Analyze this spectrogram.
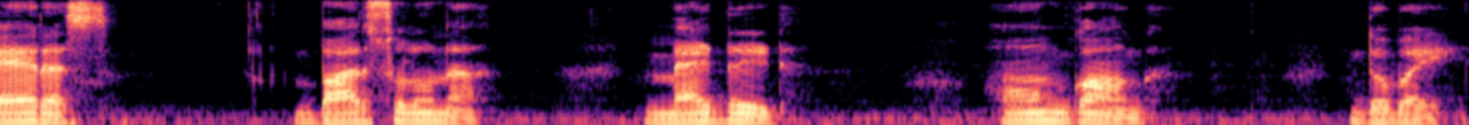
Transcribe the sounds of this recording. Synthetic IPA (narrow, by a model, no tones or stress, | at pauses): pɛːɾəs | baːɾsəloːnaː | mɛːɖɾiɖ | hɔ̃ːŋɡkãːŋɡ | d̪ʊbəi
